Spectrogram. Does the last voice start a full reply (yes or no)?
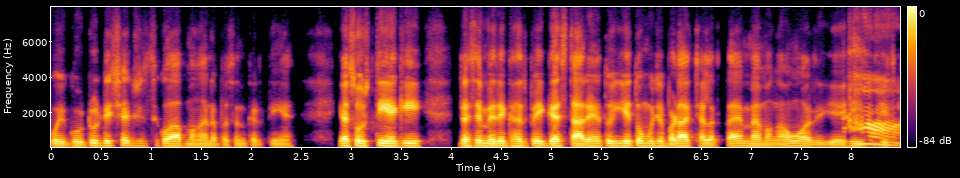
yes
